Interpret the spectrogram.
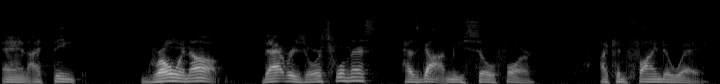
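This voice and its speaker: A middle-aged man from North answers interview questions in a measured, earnest way, pausing often with ums. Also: medium pitch, darkish tone. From North Philadelphia. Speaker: interviewee, former fighter.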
